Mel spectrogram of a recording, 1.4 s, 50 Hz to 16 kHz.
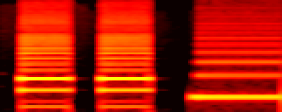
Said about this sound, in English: He jumped on the phone and called 911.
